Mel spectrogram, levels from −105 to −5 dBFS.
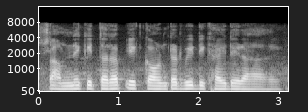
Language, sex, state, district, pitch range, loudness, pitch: Hindi, male, Gujarat, Valsad, 120-135 Hz, -15 LUFS, 130 Hz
